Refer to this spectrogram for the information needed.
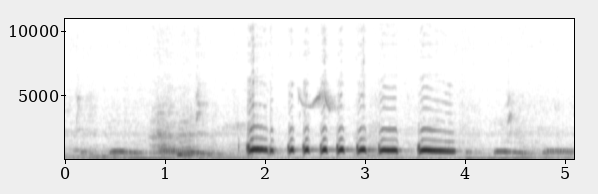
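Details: Lure song of a Bangkok zebra dove, used to get other zebra doves singing: faint soft notes, then a clear phrase of seven short coos and a long falling final note, followed by quiet cooing.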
